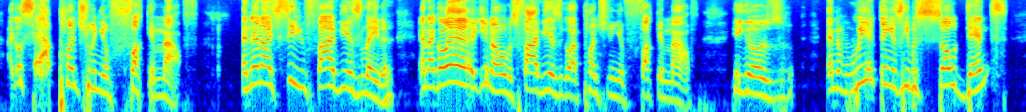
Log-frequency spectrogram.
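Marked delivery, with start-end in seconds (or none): none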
